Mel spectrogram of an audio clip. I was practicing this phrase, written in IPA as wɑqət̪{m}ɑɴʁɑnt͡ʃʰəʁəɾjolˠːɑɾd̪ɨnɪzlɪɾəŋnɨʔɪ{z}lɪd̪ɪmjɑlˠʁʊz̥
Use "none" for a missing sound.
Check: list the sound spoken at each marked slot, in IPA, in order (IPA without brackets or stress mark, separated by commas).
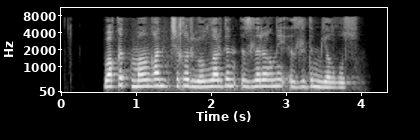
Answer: m, z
